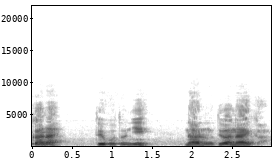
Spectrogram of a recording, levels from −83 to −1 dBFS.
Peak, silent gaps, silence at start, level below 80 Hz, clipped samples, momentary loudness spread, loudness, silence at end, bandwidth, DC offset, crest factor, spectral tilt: -10 dBFS; none; 0 s; under -90 dBFS; under 0.1%; 9 LU; -26 LUFS; 0.05 s; 8.8 kHz; under 0.1%; 16 dB; -4.5 dB/octave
